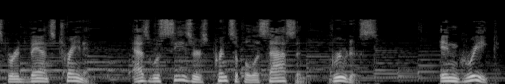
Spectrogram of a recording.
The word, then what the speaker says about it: Caesar: its contemporary pronunciation thus his name is pronounced in a similar way to the pronunciation of the German Kaiser or Dutch Kaiser Caesar's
